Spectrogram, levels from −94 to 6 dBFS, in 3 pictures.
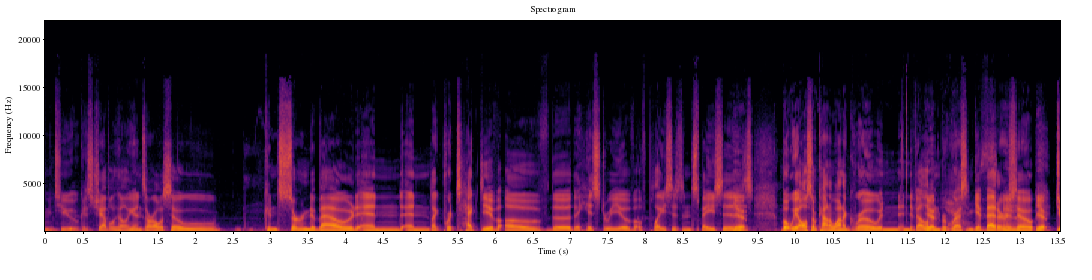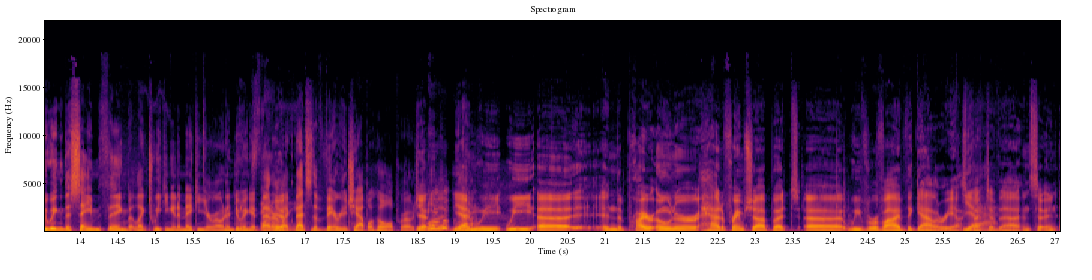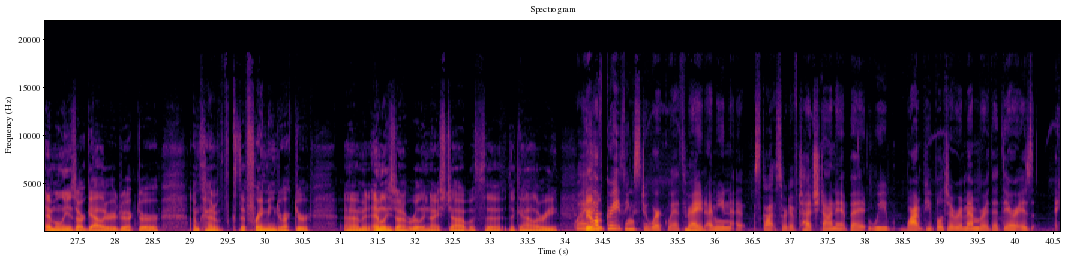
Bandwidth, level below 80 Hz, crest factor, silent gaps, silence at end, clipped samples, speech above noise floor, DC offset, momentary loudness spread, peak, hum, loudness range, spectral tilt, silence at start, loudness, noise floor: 15.5 kHz; -42 dBFS; 18 dB; none; 0.05 s; under 0.1%; 23 dB; under 0.1%; 13 LU; -6 dBFS; none; 8 LU; -5.5 dB/octave; 0 s; -25 LUFS; -47 dBFS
